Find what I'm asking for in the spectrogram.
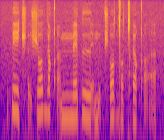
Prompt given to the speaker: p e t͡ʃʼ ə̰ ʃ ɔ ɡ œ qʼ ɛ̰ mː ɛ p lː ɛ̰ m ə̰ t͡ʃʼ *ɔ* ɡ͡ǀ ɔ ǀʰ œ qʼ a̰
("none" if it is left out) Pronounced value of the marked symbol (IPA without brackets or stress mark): ɔ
